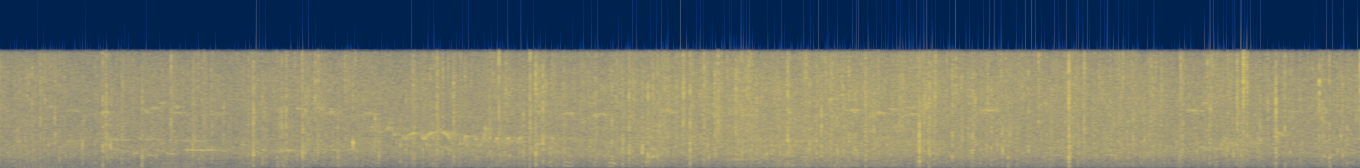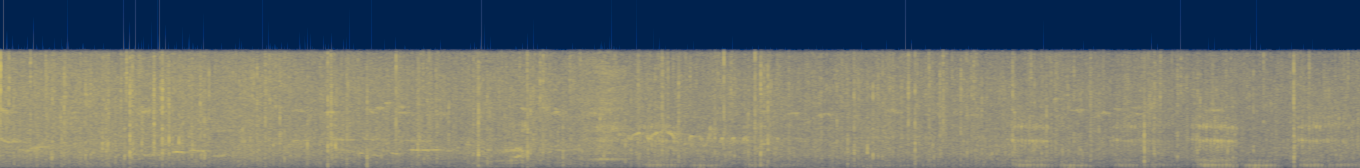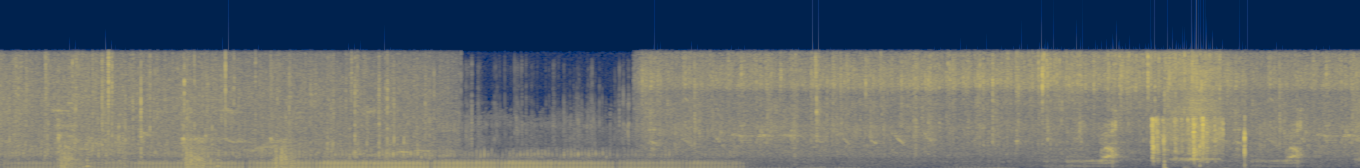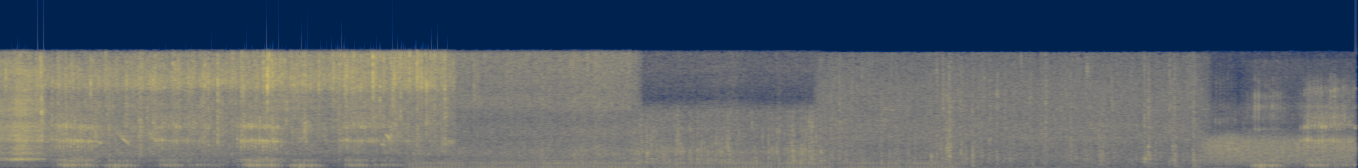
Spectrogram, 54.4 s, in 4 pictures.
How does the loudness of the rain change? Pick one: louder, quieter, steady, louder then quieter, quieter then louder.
quieter.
